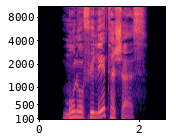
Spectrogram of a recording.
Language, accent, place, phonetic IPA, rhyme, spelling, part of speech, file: German, Germany, Berlin, [monofyˈleːtɪʃəs], -eːtɪʃəs, monophyletisches, adjective, De-monophyletisches.ogg
- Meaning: strong/mixed nominative/accusative neuter singular of monophyletisch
